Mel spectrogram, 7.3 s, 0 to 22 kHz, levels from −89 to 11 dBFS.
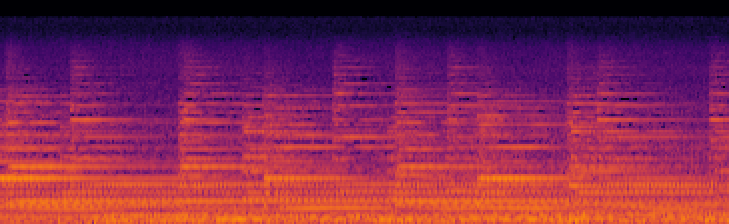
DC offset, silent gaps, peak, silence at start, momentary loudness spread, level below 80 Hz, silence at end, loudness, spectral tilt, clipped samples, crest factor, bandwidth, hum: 1%; none; -4 dBFS; 0 s; 4 LU; -30 dBFS; 0 s; -18 LUFS; -6.5 dB/octave; under 0.1%; 12 dB; 11.5 kHz; none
